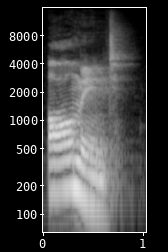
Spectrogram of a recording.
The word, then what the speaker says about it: almond: Almond, que é amêndoa. Esse L é bem fraquinho ou nem é pronunciado.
